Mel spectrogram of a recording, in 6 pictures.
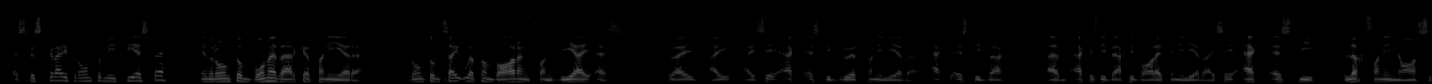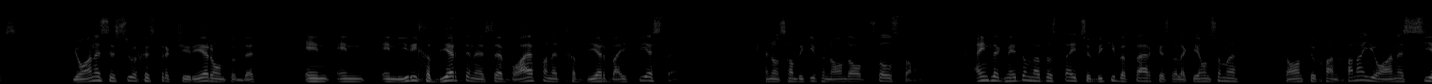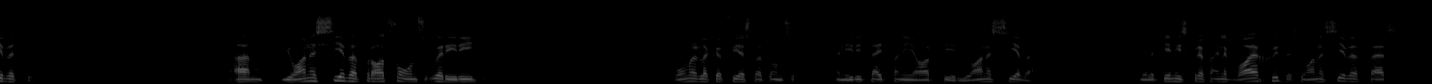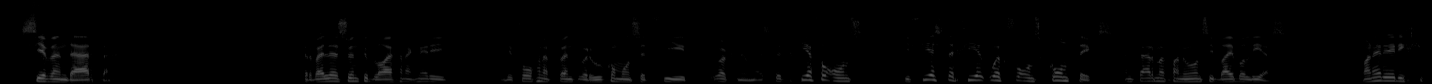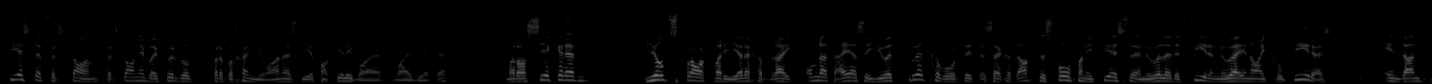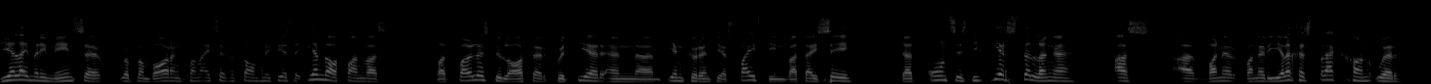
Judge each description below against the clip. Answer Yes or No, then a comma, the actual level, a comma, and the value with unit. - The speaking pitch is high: No, medium, 140 Hz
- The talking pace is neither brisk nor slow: Yes, average, 185 wpm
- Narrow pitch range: No, average, 5.2 semitones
